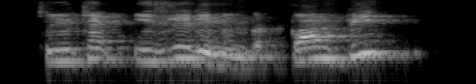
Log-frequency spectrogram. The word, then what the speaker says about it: Pompe: So you can easily remember Pompe. So two syllables are there, Pompe.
